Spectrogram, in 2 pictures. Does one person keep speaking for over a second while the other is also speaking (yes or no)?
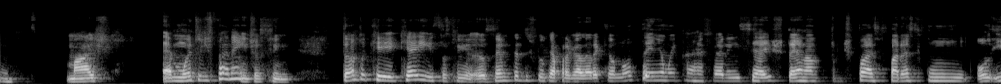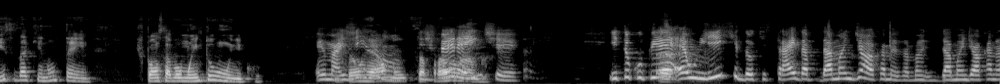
yes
